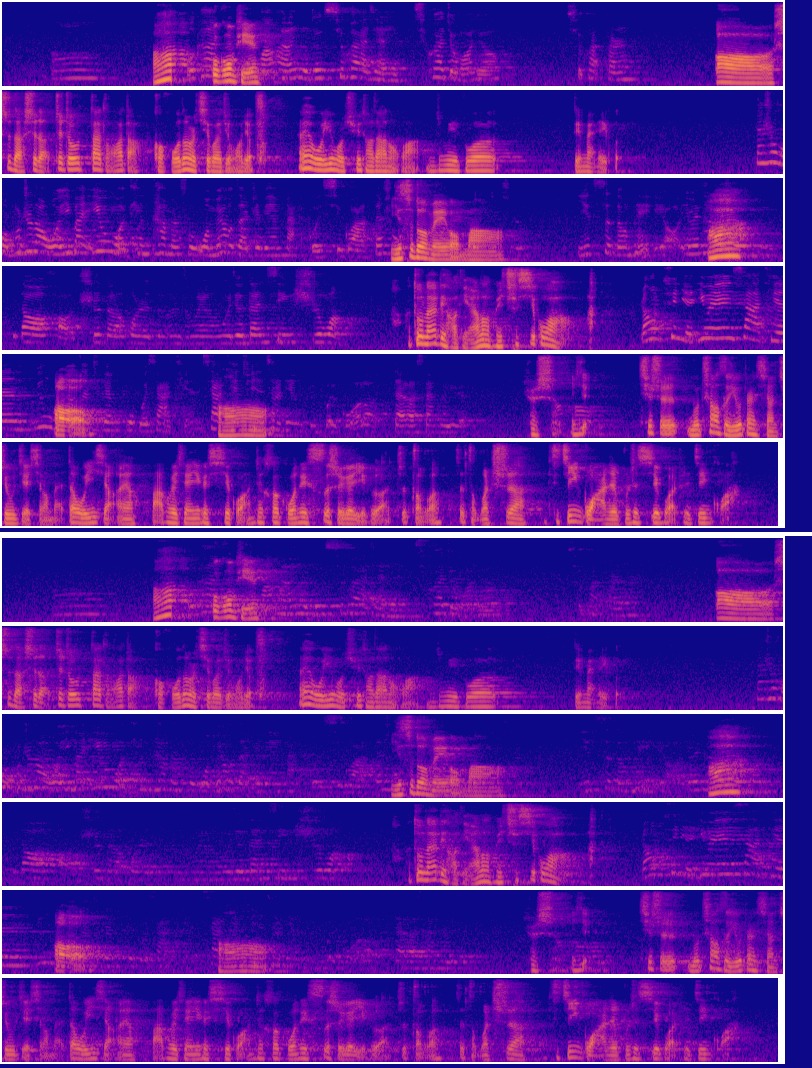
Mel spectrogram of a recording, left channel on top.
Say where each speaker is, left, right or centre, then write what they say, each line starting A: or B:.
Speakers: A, on the left; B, on the left.
A: 哦，
B: 啊，
A: 我看大桶华好像也就七块钱一七块九毛九，
B: 不公平。
A: 七块，反正。
B: 哦，是的，是的，这周大董花打搞活动是七块九毛九。哎，我一会儿去一趟大董花，
A: 嗯
B: 你这么一说，得买一个，
A: 但是我不知道，我一般因为我听他们说，我没有在这边买过西瓜，但是我听他们说就是一次都没有，
B: 一次都没有吗？
A: 因为他们说买不到好吃的或者怎么怎么样，
B: 啊，
A: 我就担心失望。
B: 都来两年了，没吃西瓜。
A: 然后去年因为夏天，因为我没有在这边过过夏天，
B: 哦，
A: 夏天去年夏天我就回国了，
B: 哦，
A: 待了三个月。
B: 确实，
A: 然后，
B: 也其实我上次有点想纠结想买，但我一想，哎呀，八块钱一个西瓜，这和国内四十个一个，这怎么这怎么吃啊？这金瓜，这不是西瓜，这是金瓜，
